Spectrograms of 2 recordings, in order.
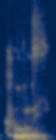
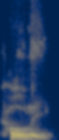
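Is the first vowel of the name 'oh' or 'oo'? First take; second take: oo; oh. First: The first vowel sounds like 'oo'. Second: The first vowel sounds like 'oh'. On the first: This is how the family in another city says it. "in Saint Augustine, they still pronounce it" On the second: This is how the speaker's family branch says it. "my part of the family has always pronounced it"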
